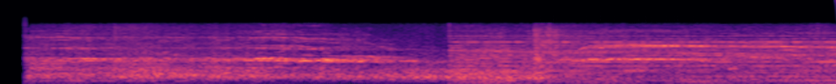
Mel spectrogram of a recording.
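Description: Intro music with sustained tones, changing abruptly about two seconds in.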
